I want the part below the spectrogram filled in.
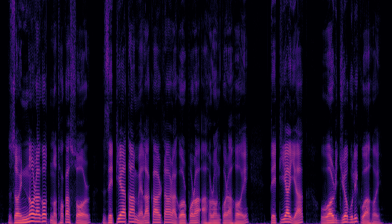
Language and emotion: Assamese, neutral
